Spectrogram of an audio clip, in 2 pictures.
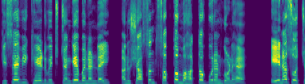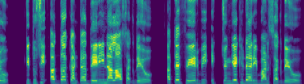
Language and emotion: Punjabi, angry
